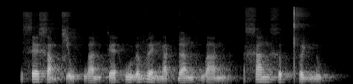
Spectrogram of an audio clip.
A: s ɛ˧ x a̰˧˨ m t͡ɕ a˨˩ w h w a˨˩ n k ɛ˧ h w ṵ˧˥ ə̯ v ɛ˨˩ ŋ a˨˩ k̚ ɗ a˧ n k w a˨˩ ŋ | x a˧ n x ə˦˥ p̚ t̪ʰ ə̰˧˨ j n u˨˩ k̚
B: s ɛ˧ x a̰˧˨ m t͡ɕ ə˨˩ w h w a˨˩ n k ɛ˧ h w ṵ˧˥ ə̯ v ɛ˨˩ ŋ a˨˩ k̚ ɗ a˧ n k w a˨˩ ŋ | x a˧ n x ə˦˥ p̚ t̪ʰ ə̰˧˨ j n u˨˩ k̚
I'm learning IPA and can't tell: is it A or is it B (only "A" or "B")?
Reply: B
